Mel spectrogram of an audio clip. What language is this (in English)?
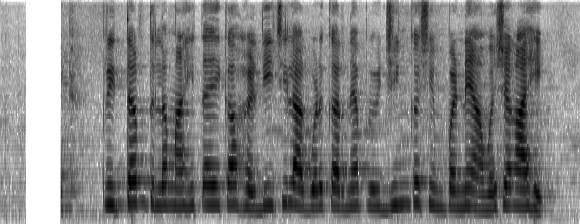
Marathi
